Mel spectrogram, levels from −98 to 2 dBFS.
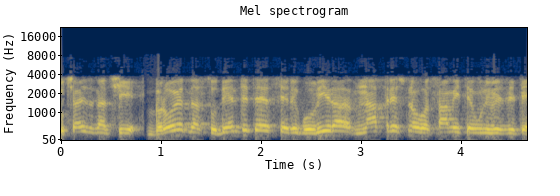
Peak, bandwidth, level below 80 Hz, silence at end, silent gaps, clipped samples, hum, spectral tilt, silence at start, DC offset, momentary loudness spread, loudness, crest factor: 0 dBFS; 4.6 kHz; -54 dBFS; 0 s; none; under 0.1%; none; -5.5 dB/octave; 0 s; under 0.1%; 3 LU; -12 LUFS; 12 dB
